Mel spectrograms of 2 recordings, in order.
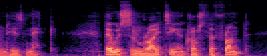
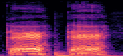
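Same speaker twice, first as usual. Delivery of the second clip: louder muffled spluttering growl; spluttered grr; 6 semitones higher, 5 dB louder than usual. A narrator's reading. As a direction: splutter angrily through a mouthful. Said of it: "spluttered Missus Bird".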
